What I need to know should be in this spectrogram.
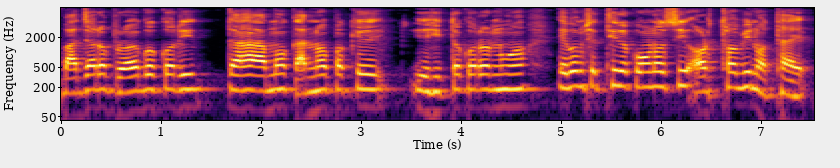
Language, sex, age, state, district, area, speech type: Odia, male, 30-45, Odisha, Bhadrak, rural, spontaneous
